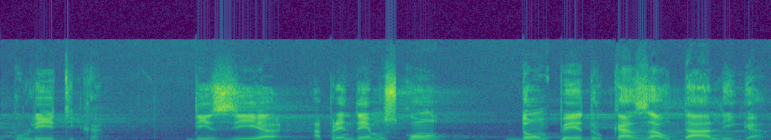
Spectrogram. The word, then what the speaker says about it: Casaldáliga: Nós aprendemos, não é, que ética na política, aprendemos com Dom Pedro Casaldáliga, ou Casaldáliga, né, pronunciando em espanhol, que foi durante muito tempo bispo de São Félix do Araguaia.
